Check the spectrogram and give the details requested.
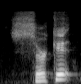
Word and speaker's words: Circuit: Circuit. Just like it's spelled, just like the word circuit.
